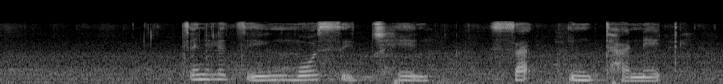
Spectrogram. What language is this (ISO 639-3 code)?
tsn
